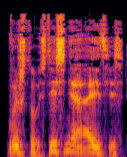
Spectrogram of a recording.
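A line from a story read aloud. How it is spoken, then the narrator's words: Laughing. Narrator (Russian): засмеялся князь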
